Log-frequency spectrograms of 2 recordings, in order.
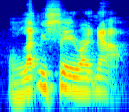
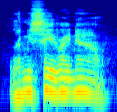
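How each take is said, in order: First: Said in the usual way. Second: Same words said again, softer; softer repeat. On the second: Shown as a demonstration. Recapping the episode, repeats it quietly. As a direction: drop the voice on the repeat.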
